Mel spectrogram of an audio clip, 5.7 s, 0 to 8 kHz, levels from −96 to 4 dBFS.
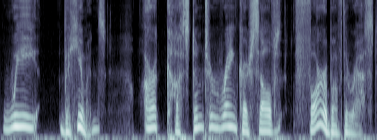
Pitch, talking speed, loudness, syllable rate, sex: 155 Hz, 125 wpm, -18 LUFS, 4.7 syllables/s, male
